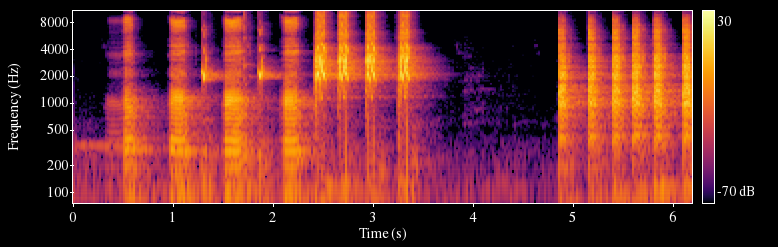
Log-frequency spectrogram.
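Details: Black-winged starling, described as a female calling males and used as a lure for young birds: loud, harsh squawking notes in quick bursts, a run of five rasping calls, then a pause and six more rapid harsh notes, indoors.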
